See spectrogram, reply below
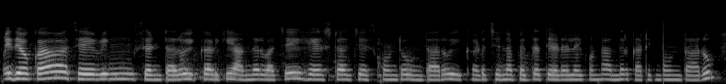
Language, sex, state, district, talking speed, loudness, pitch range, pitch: Telugu, female, Telangana, Nalgonda, 155 wpm, -28 LUFS, 220-245 Hz, 230 Hz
